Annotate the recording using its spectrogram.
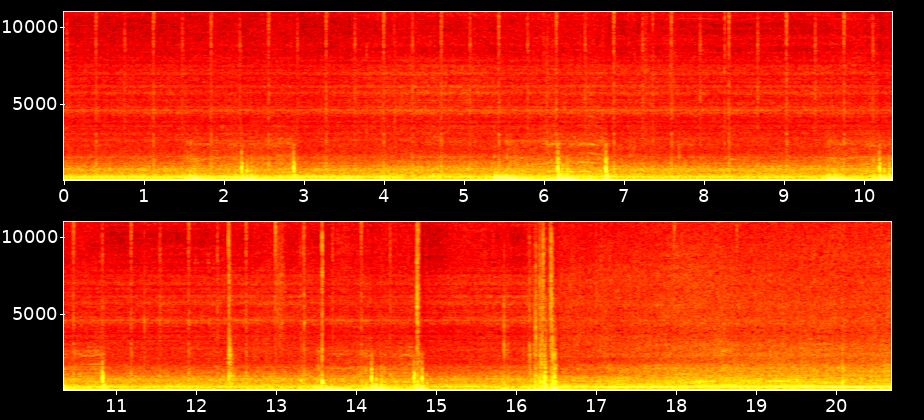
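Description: A car rolls slowly forward, its low rumble heard from inside.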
